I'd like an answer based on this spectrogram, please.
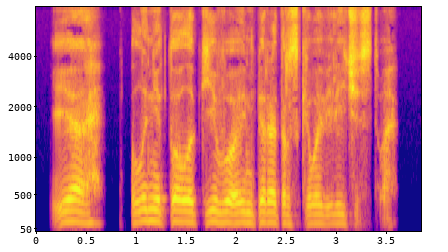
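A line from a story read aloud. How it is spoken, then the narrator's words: Whisper. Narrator (Russian): продолжил он уже шепотом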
